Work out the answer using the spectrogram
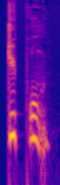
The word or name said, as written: dybbrun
